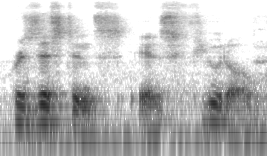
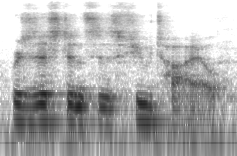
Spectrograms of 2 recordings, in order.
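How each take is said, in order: First: Futile is said in Data's American accent. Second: Futile is said in a non-American accent.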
